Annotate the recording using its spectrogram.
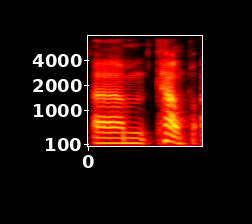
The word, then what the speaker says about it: Calpe: There are two ways to pronounce it, depending on whether you're using the Alicante language or Valencian language, Valenciano maybe. They call it Calpe without the E, and in Castellano would be Calpe.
